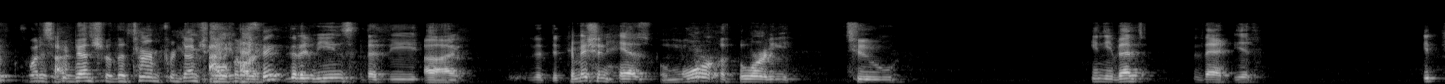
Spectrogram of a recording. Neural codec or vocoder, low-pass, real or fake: codec, 16 kHz, 4 kbps, X-Codec, HuBERT features, trained on balanced general audio; 7.2 kHz; fake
